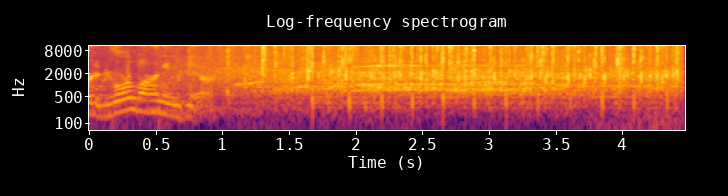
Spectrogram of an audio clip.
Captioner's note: applause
